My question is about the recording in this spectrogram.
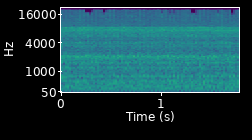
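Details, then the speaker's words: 2019-2020 Opel Insignia 1.6 B16DTH diesel, 136,000 km, hot restart after timing chain repair: even idle with steady light clatter, no chain rattle or knock; runs smooth. "звук машинки настолько приятный что телефон конечно же не передаёт полностью по звуку он искажает но очень приятно работает"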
